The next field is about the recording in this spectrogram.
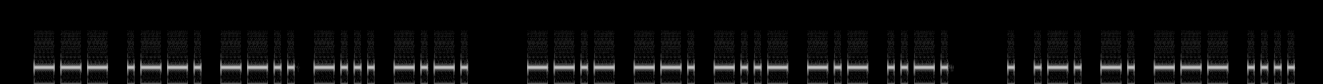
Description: Morse code, heard as a keyed tone, about 18 wpm, 800 Hz. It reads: OPZBC QGXKF ERNOH
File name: cours-du-lundi files / cours-1588-texte-chiffre-vitesse-17MPM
